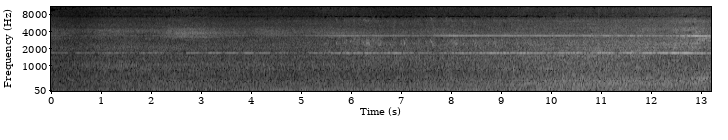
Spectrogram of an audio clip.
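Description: Passenger train pulling into a station platform: a steady rumble that grows gradually louder as the locomotive and carriages draw alongside, with a thin, steady high whine throughout.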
